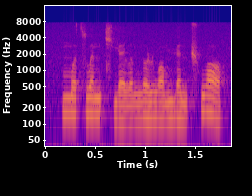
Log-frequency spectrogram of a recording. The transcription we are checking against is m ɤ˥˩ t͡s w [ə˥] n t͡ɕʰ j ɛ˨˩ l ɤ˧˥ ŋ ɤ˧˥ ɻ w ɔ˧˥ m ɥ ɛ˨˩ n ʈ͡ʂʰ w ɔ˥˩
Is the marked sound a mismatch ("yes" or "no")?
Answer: no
